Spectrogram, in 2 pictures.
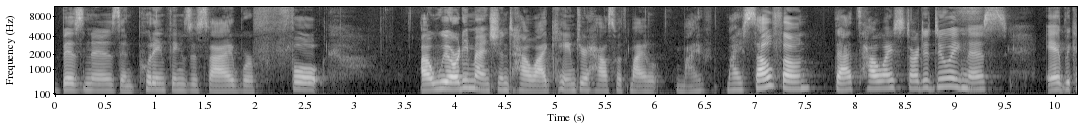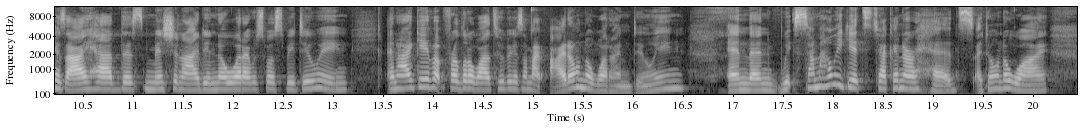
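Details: Adult woman speaking; ordinary speech.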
